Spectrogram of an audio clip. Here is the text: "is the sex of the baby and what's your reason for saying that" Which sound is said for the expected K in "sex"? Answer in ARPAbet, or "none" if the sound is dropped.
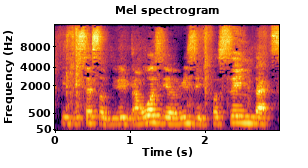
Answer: none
